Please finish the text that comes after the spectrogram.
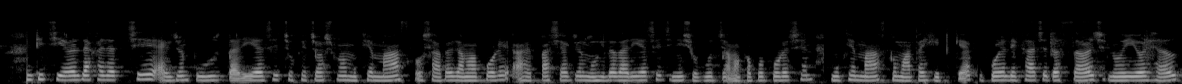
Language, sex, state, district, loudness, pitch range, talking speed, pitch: Bengali, female, West Bengal, North 24 Parganas, -31 LUFS, 185-200 Hz, 210 wpm, 190 Hz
